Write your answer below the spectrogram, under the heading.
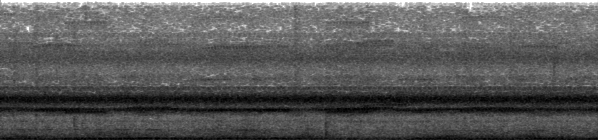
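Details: Crickets heard from a backyard in Virginia on a summer night: steady high, shimmering trills layered together, with a faint low hum of distant traffic beneath.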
